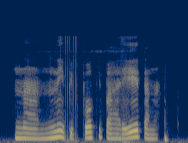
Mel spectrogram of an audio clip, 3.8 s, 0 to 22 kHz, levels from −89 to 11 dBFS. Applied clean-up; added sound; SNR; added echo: neural diffusion model UNIVERSE++.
